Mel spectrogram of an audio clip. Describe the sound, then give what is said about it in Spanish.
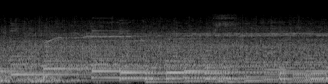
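An audience at a church service applauds to give the Lord a praise, a steady, dense wash of clapping that fills the room, with sustained keyboard or organ chords playing underneath throughout. “Put your hands together and give the Lord a praise.”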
